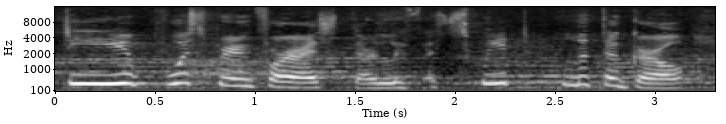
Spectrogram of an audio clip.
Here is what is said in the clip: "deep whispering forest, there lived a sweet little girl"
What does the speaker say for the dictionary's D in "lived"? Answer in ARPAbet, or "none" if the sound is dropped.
none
